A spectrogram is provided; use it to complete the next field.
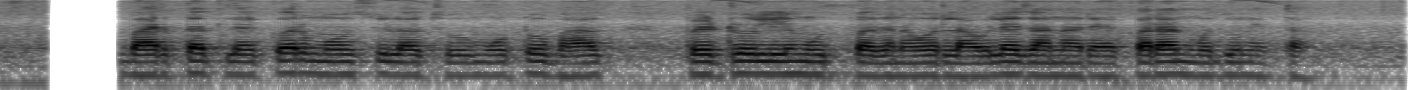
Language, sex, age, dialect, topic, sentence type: Marathi, male, 46-50, Southern Konkan, banking, statement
